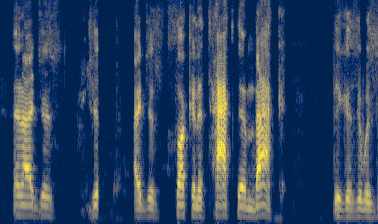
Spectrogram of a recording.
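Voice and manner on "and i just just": normal talking voice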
